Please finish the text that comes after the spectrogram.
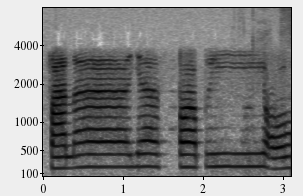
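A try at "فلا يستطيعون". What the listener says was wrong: फला यस्ततीऊन। तवज्जो कीजिए कि यहाँ देखिए ता और क़ा दोनों एक साथ पर हैं, एक साथ में है। तो ता को लाइट करेंगे, क़ा को फुल माउथ करेंगे। ता को मत खींचे। फला यस्ततीऊन।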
